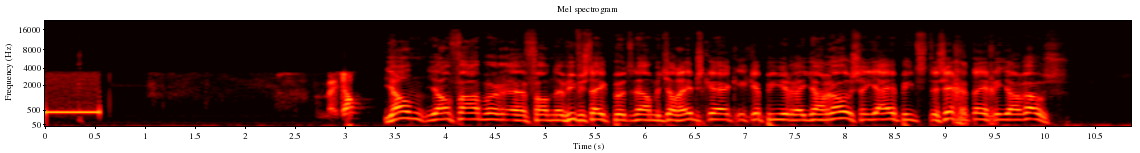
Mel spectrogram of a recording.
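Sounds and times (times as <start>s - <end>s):
telephone line tone while placing a call: 0.0s - 0.6s
speech: 3.4s - 10.3s.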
